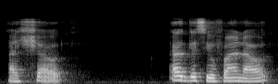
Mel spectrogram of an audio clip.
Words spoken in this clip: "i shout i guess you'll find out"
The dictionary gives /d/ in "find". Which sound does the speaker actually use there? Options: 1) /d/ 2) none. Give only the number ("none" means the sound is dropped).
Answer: 2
